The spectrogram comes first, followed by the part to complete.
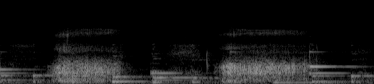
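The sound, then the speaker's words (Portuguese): A voice imitates a grandmother snoring in a cozy bed: two loud, rasping snore breaths about two seconds apart, each with a throaty rattle, separated by softer hummed breaths in between. “em cima de uma avó roncando”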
